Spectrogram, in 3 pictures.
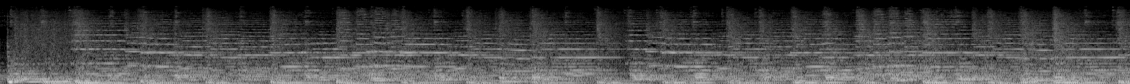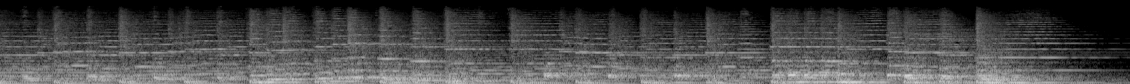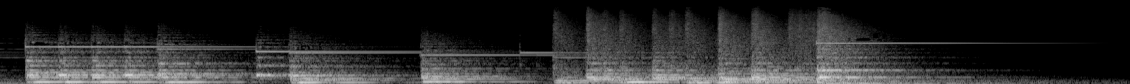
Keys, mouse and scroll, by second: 1.3 v, 14.1 Right, 14.8 BackSpace, 15.7 Return, 24.9-30.2 typing, 26.7 Caps_Lock, 32.6-33.3 typing.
